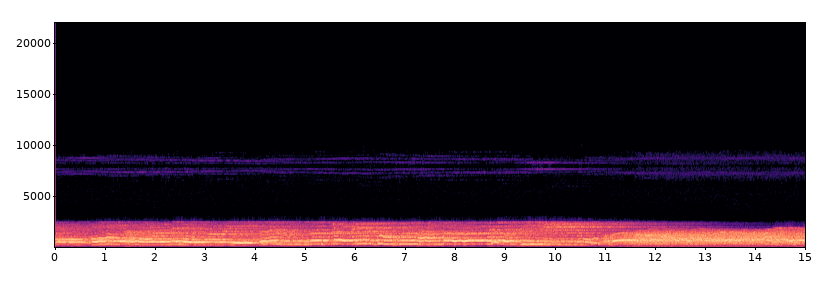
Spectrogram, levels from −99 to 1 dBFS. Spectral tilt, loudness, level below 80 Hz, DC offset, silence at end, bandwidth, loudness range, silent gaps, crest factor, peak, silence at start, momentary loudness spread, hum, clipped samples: -10 dB/octave; -13 LUFS; -62 dBFS; under 0.1%; 0 s; 2.6 kHz; 2 LU; none; 12 dB; -2 dBFS; 0 s; 5 LU; none; under 0.1%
